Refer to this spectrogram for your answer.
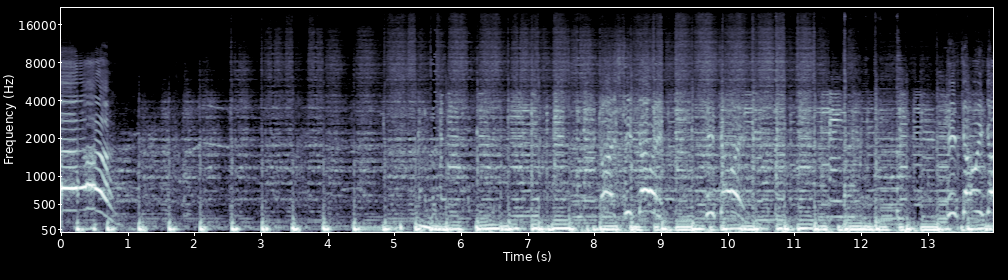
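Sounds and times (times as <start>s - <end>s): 
crowd cheering: 0.0s - 13.9s
crowd clapping in a steady rhythmic beat: 2.6s - 13.9s.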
